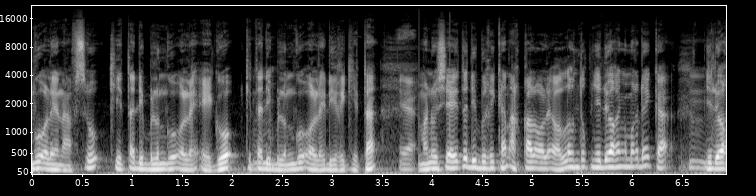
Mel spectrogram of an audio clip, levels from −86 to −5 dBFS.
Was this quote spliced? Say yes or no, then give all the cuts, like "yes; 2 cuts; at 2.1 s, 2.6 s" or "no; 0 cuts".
yes; 1 cut; at 3.8 s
